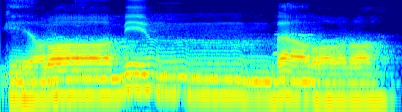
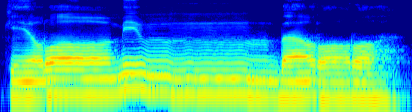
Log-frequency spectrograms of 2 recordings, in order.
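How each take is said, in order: Both takes have the same delivery.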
